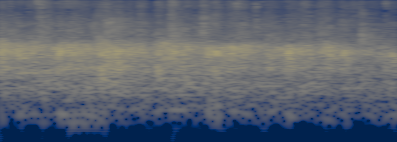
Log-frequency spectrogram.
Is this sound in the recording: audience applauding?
yes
